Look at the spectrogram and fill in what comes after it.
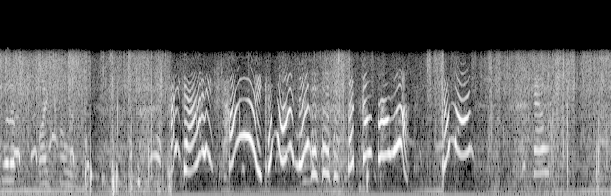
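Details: Several NEBCR puppies out on a walk outdoors, giving high, wavering whines and yelps that bend up and down in pitch, closely grouped, while a person calls to them and coaxes them along.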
